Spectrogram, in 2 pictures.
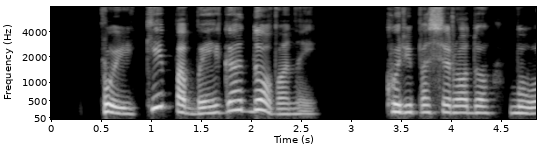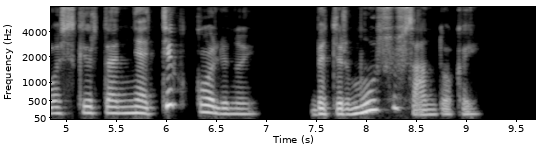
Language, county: Lithuanian, Kaunas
